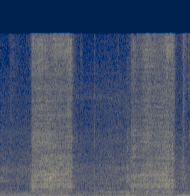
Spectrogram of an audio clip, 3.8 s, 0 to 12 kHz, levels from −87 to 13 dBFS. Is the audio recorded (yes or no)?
yes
